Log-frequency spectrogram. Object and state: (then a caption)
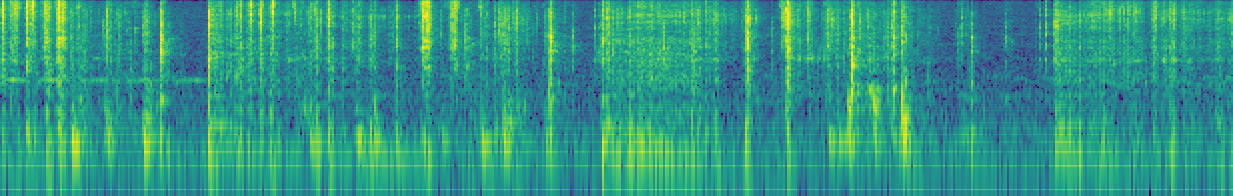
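Bar soap being shaved with a blade. A solid cream bar soap held in the hand is shaved with a blade, producing a quick run of crisp, dry scraping and crackling strokes. The sharp, bright cuts come in irregular bursts with short pauses between them and fade almost instantly.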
